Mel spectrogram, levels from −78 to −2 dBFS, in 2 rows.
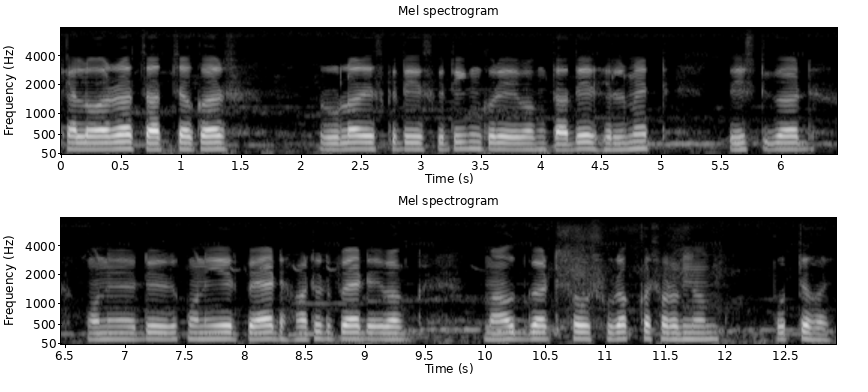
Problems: constant background noise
